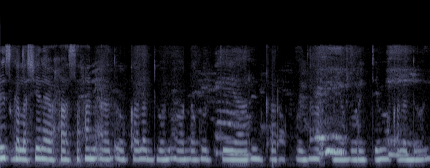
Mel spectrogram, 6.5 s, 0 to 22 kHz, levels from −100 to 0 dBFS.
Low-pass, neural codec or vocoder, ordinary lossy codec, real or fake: 7.2 kHz; none; none; real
